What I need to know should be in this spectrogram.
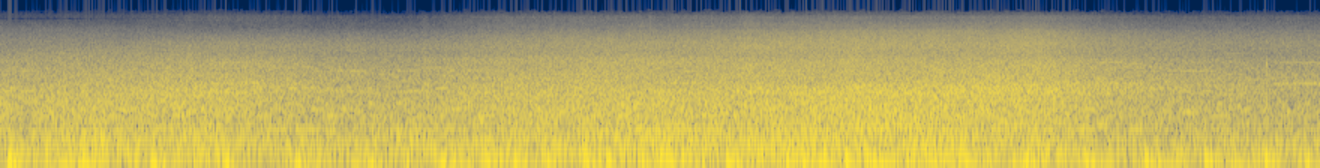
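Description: Wind blows and rumbles.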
